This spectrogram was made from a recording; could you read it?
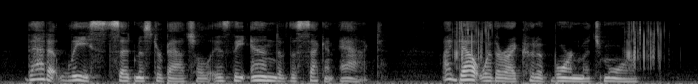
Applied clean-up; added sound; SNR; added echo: none; Crushing; 12 dB; none.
